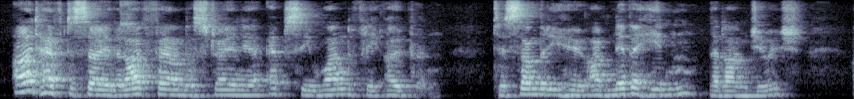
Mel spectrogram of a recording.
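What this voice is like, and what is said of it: South African accent. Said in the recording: “It's very hard for me to hide that I didn't come from Australia because my accent at times gives me away”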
